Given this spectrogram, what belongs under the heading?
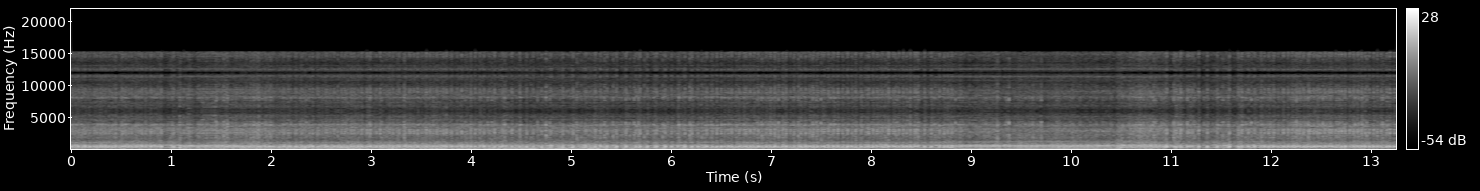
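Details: Maxter KZ2 two-stroke kart engine, clutch test 2; steady high scream then jumps higher for a couple of seconds without pulling down; slipping clutch.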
